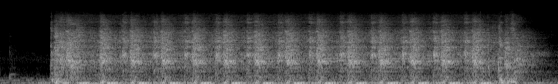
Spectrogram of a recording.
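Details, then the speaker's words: 2017 Can-Am Defender HD5 that would not start; fuel pump heard priming and check engine light on; steady starter churn at about three strokes a second for five seconds that never catches; crank, no start, no spark. "Definitely not cranking up. Got to check engine light. Check engine."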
